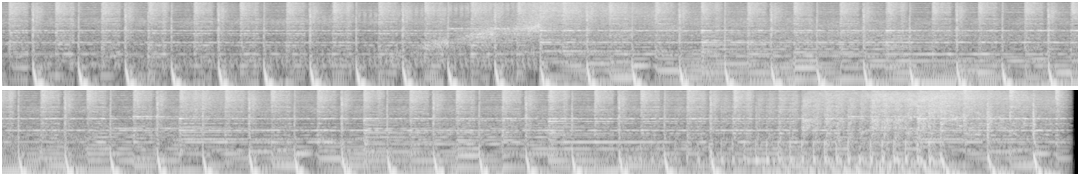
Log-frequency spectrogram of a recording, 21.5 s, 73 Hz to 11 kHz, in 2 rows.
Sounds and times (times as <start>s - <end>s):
Music: 0.0s - 21.5s.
